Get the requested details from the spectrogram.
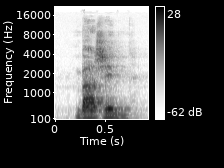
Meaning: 1. female boss, chief, superior 2. female employer 3. female owner of a pet
- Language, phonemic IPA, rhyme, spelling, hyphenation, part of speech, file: Dutch, /baːˈzɪn/, -ɪn, bazin, ba‧zin, noun, Nl-bazin.ogg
